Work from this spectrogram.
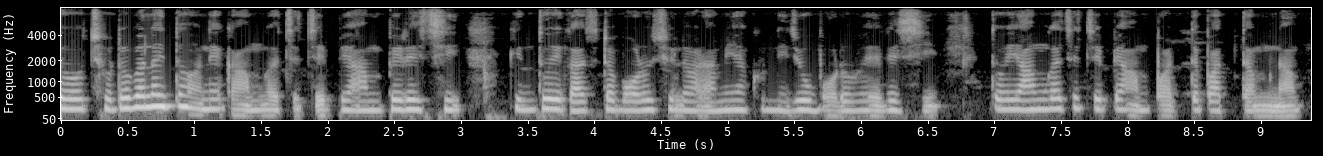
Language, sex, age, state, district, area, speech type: Bengali, female, 18-30, West Bengal, Purba Bardhaman, urban, spontaneous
